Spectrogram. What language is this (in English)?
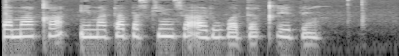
Arequipa-La Unión Quechua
